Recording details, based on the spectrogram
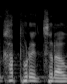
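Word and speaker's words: כפורת: 공통으로 쓰이는 걸 그러면 히브리어로는 카프레라 발음하는데 그럼 헬라어에서 모르 아까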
